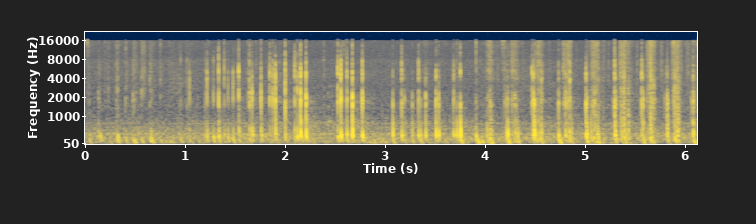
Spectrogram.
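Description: Long white nails scratch and tap across the squares of an unwrapped solid milk chocolate bar, close up. Quiet, dry clicks and short scratchy strokes come in quick, uneven bursts, each dying away almost at once.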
